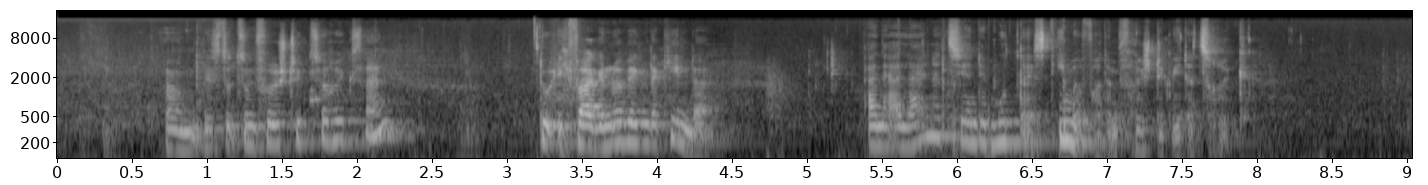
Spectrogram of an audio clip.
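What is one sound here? A woman speaks quietly close by.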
